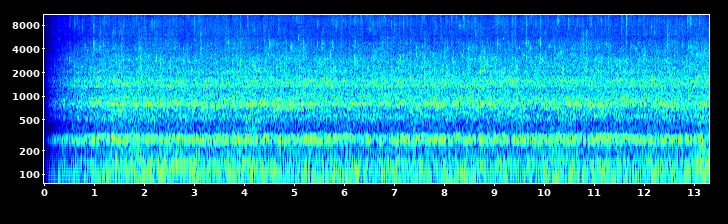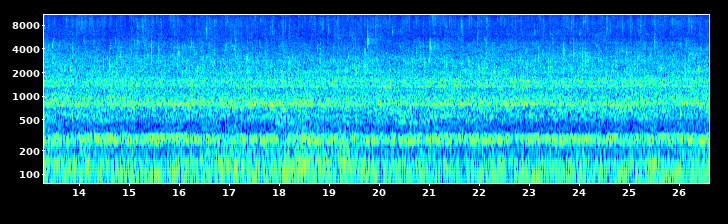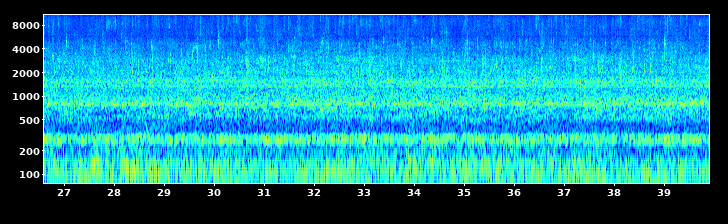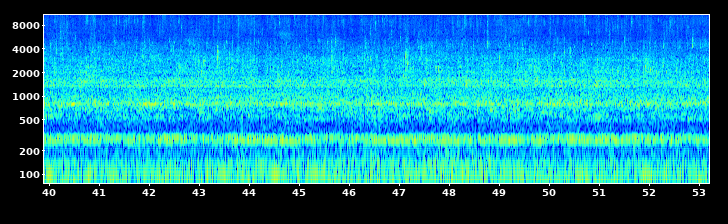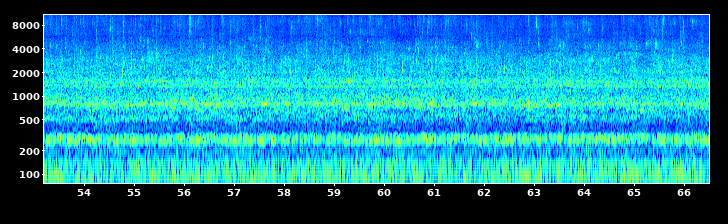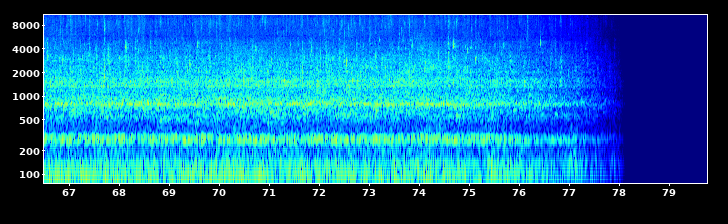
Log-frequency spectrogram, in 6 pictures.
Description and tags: WATRDrip-close-int indoor-pool ASD lib-zoom-H4N-stephan
Sound of an indoor overflowing pool.
indoor, pool, drip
